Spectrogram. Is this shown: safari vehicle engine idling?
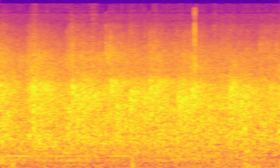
no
